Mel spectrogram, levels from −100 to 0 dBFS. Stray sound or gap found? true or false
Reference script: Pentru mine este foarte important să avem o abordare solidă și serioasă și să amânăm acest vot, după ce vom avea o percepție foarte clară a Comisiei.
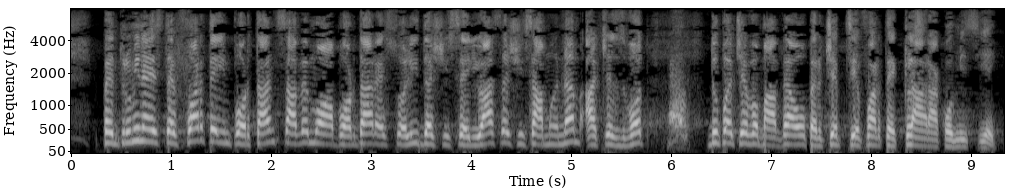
true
